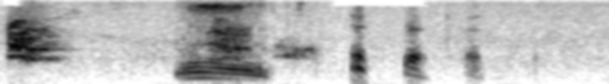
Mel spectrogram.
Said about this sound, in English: We can hear the dogs barking. Oh, dang, my dogs. Oh my goodness.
